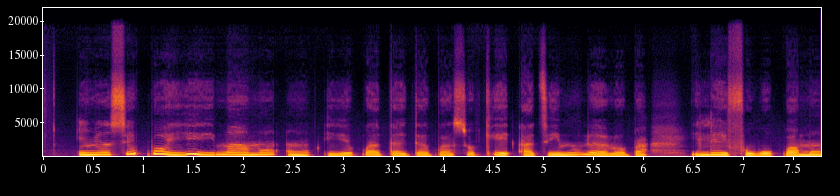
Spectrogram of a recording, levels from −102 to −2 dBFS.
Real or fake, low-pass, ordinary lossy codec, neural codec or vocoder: fake; 19.8 kHz; none; autoencoder, 48 kHz, 32 numbers a frame, DAC-VAE, trained on Japanese speech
